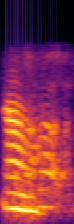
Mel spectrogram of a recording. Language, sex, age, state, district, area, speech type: Sanskrit, female, 18-30, Kerala, Palakkad, rural, conversation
